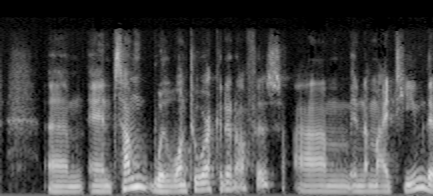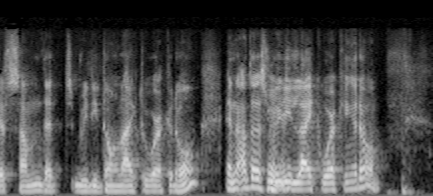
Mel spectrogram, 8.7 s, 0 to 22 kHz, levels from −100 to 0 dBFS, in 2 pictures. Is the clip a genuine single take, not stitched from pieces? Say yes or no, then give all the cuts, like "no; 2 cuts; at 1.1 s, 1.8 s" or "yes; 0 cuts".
yes; 0 cuts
